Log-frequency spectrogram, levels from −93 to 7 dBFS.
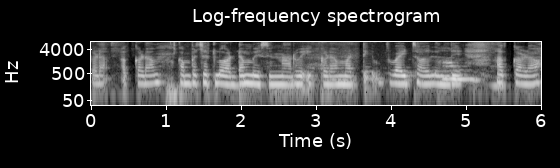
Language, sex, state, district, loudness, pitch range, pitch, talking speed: Telugu, female, Andhra Pradesh, Annamaya, -17 LUFS, 205-225 Hz, 215 Hz, 130 wpm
